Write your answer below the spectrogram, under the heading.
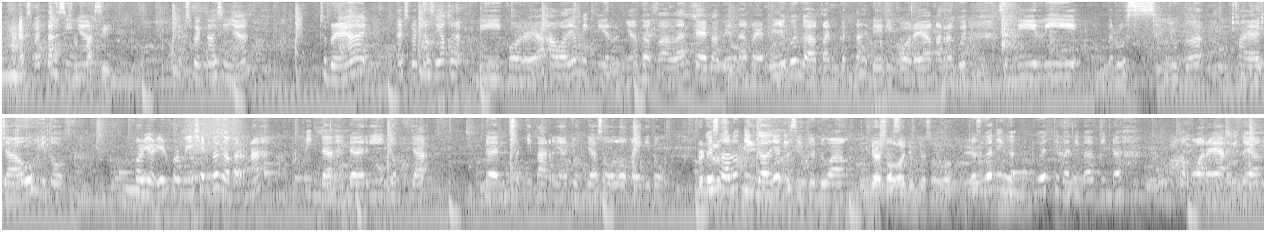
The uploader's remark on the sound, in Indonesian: ngobrol LIVE di salah satu cafe di Korea, jadi ambiance-nya agak beda nih dan kerasa di coffee shop gitcu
